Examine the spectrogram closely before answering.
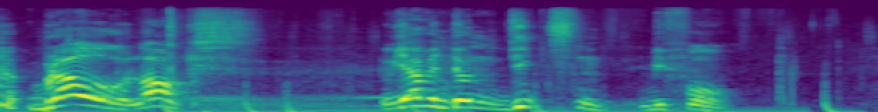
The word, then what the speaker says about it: Deeqsan: We haven't done Deeqsan before. It's Deeqsan. It's Deeqsan, nah. Now you know how to read it. Nah, I've been, you know. It's Deeqsan. It's Deeqsan.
